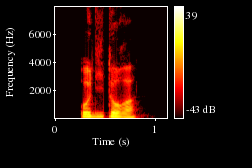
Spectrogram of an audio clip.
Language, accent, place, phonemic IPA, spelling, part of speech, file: French, France, Lyon, /o.di.tɔ.ʁa/, auditorat, noun, LL-Q150 (fra)-auditorat.wav
- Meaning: auditorship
